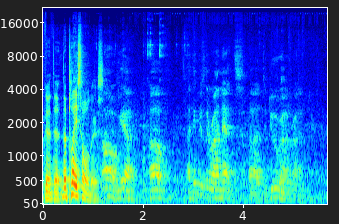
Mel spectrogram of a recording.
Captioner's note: voiceover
